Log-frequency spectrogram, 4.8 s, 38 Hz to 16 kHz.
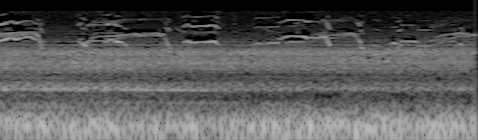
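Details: Southwest Florida bald eagle nest, 25 February 2023: an adult feeding a chick grows angry with both young. Short, high whistled notes with slurred upward and downward inflections come in bursts above constant low wind-like noise.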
